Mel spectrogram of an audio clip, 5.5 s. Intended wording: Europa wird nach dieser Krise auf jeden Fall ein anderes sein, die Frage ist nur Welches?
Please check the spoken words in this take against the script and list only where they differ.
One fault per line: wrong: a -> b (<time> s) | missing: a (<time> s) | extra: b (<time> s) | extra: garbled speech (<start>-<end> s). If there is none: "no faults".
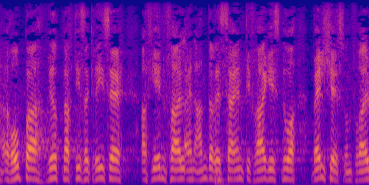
no faults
